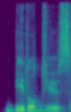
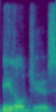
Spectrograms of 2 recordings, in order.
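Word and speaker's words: Betelgeuse: of the suns it's it's often called beetlejuice i don't know that that's actually the way the astronomers would pronounce it but but we call it beetlejuice and it's this massive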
